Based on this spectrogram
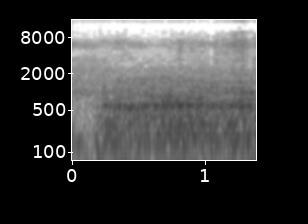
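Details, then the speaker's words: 2014 Audi A5 Coupe electric power steering, no warning lights, windows closed: steady low rough scraping grind under the hum while the wheel turns; caused by water entering the low-mounted steering rack. "então pessoal isso acontece porque isso aqui entrada de água dentro da caixa de direção né"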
